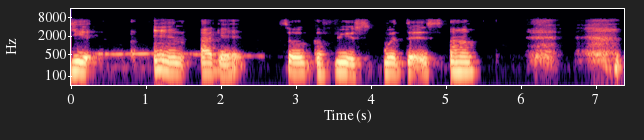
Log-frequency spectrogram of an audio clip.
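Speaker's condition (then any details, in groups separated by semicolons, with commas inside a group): Multiple sclerosis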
